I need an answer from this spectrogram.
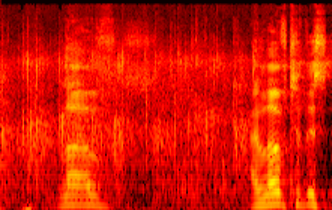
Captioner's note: audience applauds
